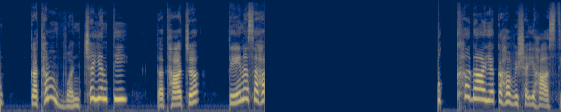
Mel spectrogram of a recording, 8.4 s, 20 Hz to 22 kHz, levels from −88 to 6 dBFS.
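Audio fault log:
3.96–6.56 s, audio dropout to silence: the speech cuts off abruptly and about 2.6 s of silence follows, with no room tone or hiss underneath, before the speech resumes just as suddenly mid-flow. Everything spoken in that gap is gone. The cause is likely a loss of the input signal, such as a disconnected device, a broken link or a brief mute, while the recording carried on writing silence.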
